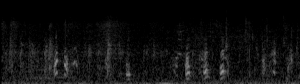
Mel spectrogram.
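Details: Chickens, hens and roosters, clucking: short, soft clucks scattered irregularly, some in quick pairs, over a hissy background.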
